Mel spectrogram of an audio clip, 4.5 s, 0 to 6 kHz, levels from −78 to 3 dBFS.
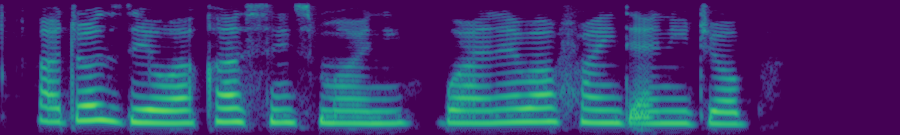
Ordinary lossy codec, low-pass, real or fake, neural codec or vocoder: none; 5.4 kHz; real; none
